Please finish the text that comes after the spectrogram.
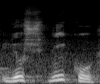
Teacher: یشرک میں را کے نیچے زیر ہے، را کو باریک کر کے پڑھا جائے گا۔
